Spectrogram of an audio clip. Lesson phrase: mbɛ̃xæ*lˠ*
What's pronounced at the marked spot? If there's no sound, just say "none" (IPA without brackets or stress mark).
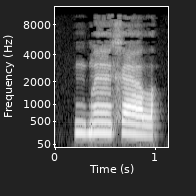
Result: lˠ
